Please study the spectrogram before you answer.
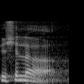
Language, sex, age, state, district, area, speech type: Punjabi, male, 45-60, Punjab, Shaheed Bhagat Singh Nagar, urban, read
